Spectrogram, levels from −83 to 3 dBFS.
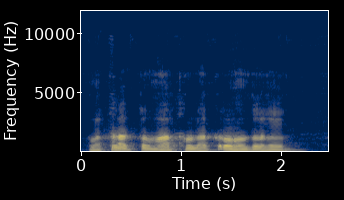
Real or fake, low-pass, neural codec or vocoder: fake; 10.8 kHz; codec, 44.1 kHz, 1.7 kbps, Pupu-Codec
